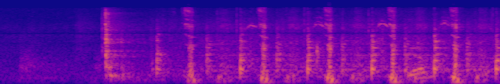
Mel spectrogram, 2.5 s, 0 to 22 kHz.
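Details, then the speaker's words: 1977 Harley-Davidson golf cart, 250 two-stroke, sat for years; key switch bypassed by jumping dash wires, now cranks with spark; engine spins with steady chuffing beats, about five or six a second, but never catches; cranks but won't start. "i just jumped them together and that and then when i hit the pedal it started clicking and then now we got it turning over and we even got spark take a look"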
